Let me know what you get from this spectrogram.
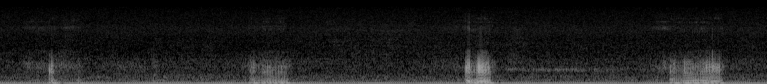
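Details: Snoring from MAX, a Papillon crossed with Japanese Chin, fast asleep: four raspy, buzzing breaths spaced about two seconds apart, each brief and vibrating, against a quiet low hum.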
